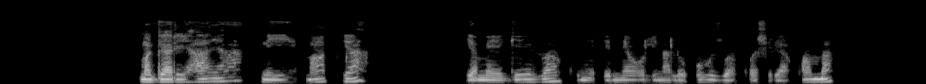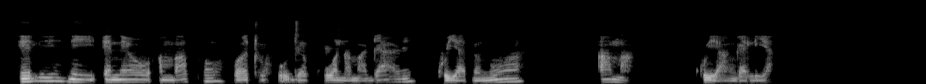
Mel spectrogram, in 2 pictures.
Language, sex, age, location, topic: Swahili, female, 25-35, Nakuru, finance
